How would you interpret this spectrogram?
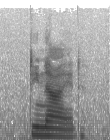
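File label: "denied", American English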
